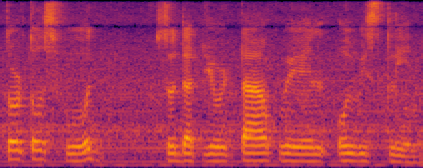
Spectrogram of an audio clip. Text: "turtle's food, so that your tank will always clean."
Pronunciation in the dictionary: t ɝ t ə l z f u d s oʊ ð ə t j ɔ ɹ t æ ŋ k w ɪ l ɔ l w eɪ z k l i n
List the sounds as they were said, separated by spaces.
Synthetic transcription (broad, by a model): t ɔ t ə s f u d s oʊ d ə t j ɔ ɹ t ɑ k w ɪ l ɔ l w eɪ s k l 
